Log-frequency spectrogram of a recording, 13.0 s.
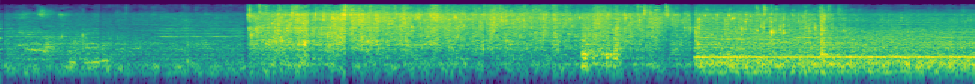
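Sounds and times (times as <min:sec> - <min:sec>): chicken sizzling in hot oil: 0:03.3 - 0:11.6.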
